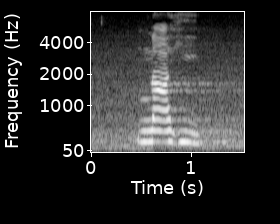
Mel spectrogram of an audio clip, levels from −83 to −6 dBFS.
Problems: none marked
